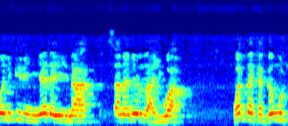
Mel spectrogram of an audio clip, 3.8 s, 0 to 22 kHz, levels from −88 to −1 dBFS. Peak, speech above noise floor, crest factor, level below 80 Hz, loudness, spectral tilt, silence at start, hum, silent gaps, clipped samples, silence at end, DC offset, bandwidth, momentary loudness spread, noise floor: -8 dBFS; 37 dB; 14 dB; -76 dBFS; -22 LUFS; -7 dB/octave; 0 s; none; none; under 0.1%; 0 s; under 0.1%; 7.6 kHz; 8 LU; -59 dBFS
